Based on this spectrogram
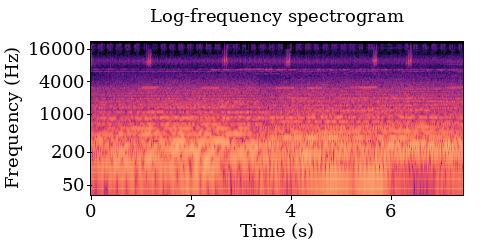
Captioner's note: serene music continues; insects chirping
